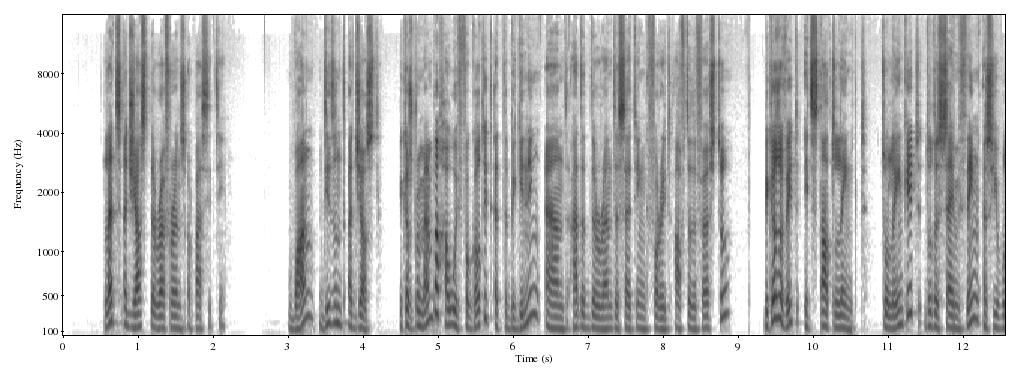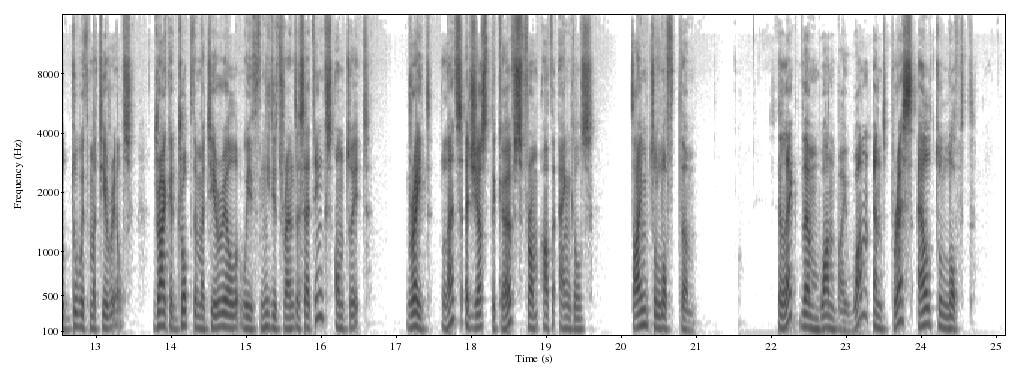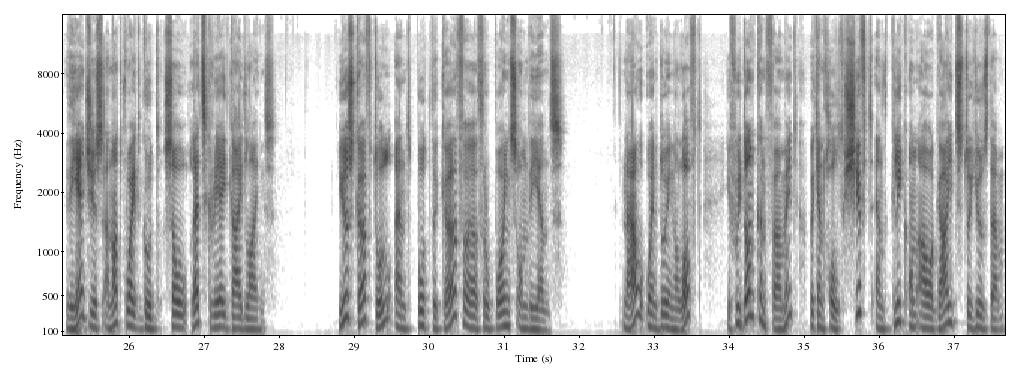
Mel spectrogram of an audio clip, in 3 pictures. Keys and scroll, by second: 0.0-0.8 typing, 4.1 m, 18.6-20.6 typing, 22.1 2, 24.9 l, 30.8 x.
